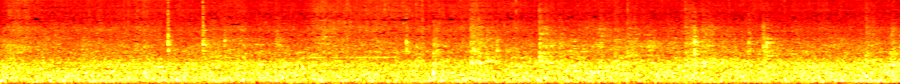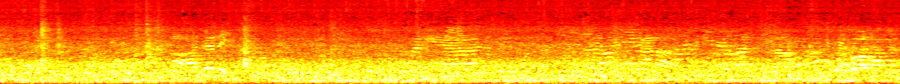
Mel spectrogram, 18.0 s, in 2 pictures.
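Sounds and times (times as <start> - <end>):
food sizzling on a griddle: 0.0 - 18.0.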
